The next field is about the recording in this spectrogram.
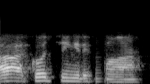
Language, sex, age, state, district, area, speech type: Tamil, male, 18-30, Tamil Nadu, Mayiladuthurai, urban, conversation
